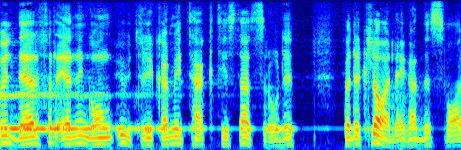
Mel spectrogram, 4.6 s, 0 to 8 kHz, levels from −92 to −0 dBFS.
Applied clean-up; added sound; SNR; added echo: neural mask model RNNoise.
